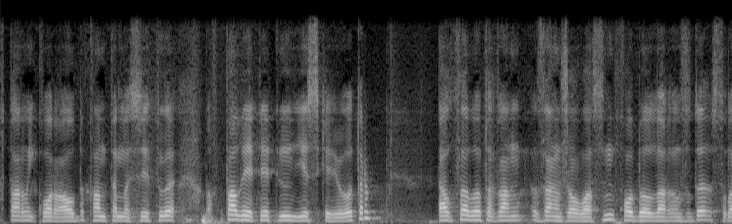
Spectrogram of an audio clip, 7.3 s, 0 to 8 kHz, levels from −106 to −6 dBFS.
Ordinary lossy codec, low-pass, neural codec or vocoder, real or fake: none; 7.2 kHz; codec, 16 kHz, 1 kbps, FunCodec, trained on LibriTTS, 50 frames a second; fake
